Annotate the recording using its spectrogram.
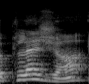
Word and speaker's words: pleasure: The pleasure is all mine. The pleasure is all mine. – Y ahora vamos a ver esa pronunciación. – Be careful, it's pleasure. Pleasure. Pleasure.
